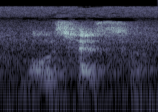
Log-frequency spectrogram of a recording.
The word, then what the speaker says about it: 모세스: 근데 이게 원래 발음은 영어 성경에 보다시피 모세스입니다. 모세스.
